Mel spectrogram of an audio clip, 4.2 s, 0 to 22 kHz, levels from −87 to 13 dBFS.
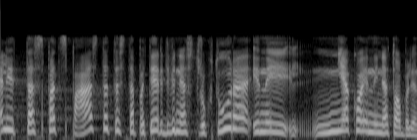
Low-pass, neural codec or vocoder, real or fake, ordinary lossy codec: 7.2 kHz; none; real; AAC, 96 kbps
